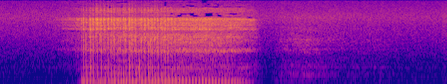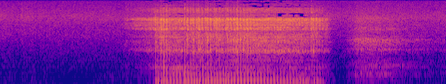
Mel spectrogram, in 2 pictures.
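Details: Adult snoring during a short, light nap (cat nap): two loud, rough snores about four seconds apart, each with a softer breath out; ordinary, harmless snoring.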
